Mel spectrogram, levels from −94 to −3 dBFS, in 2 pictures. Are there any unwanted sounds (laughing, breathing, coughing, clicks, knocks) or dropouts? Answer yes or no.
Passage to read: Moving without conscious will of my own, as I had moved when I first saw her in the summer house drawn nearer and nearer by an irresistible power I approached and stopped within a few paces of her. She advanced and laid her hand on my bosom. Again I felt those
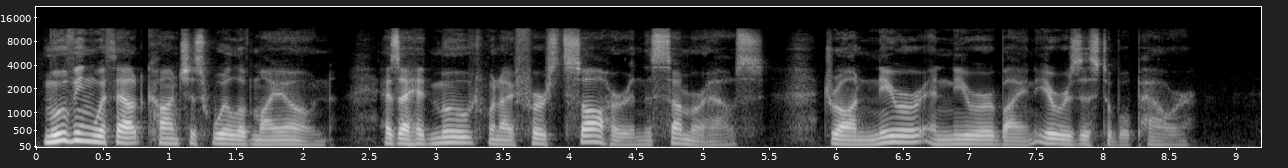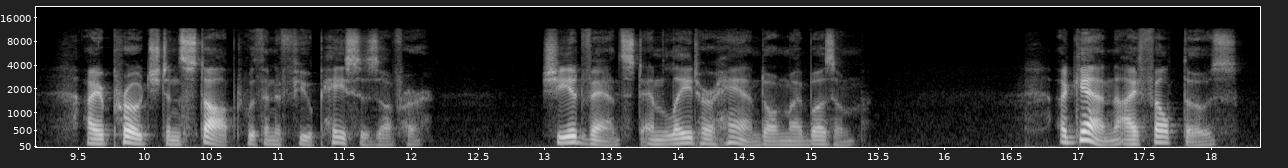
no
